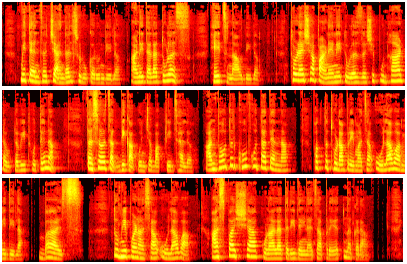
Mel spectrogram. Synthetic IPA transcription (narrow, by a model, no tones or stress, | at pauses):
miːt̪jant͡səːt͡ɕænəlsuɾuːkəɾuːnd̪iləː | aɽ̃it̪jalat̪uɭəːt͡s | het͡snaʋd̪iləː | t̪ʰoɽjaɕjapaɳjanet̪uɭəːt͡sd͡zəɕipun̤aʈəʋʈəʋiːt̪ɦot̪ena | t̪əsət͡səɡ̚d̪iːkakuɲt͡ɕjabab̚t̪iːt̪̚d͡zʱaləː | anbʱəʋt̪əɾkʰuːpɦot̪at̪janːa | fək̚t̪ət̪ʰoɽapɾemat͡saʔolaʋamiːd̪ila | bəs | t̪um̤iːpəɳəsaʔolaʋaː | spaɕjakoɽ̃alat̪əɾiːd̪eɳjat͡sapɾəjət̪nəkəɾa̰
